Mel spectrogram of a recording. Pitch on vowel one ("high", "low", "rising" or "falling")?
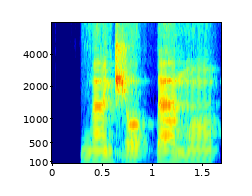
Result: low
